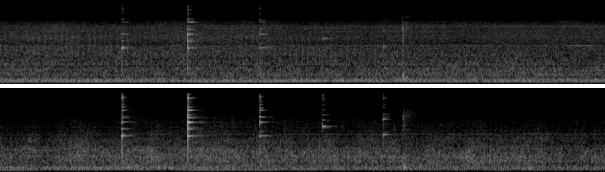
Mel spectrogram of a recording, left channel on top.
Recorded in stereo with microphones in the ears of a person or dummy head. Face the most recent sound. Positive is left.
turn(degrees=80)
